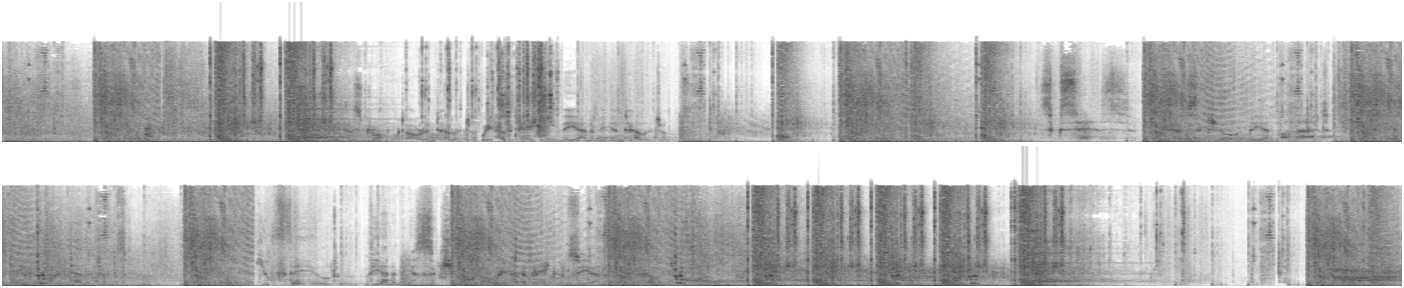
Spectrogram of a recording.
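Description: Rocket launchers fire and rockets explode with loud booms.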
